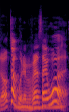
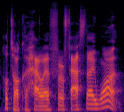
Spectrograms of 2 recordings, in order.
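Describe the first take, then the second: First: It is said sped up, faster. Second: It is said at a normal pace.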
